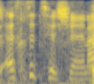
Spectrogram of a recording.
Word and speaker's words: esthetician: Did I pronounce that word right? Esthetician? – You were close enough. You tried. Esthetician. I know you practiced.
